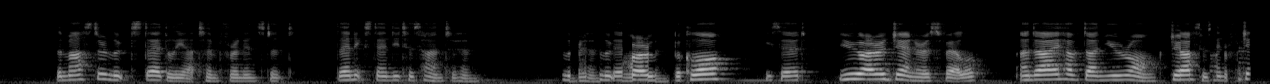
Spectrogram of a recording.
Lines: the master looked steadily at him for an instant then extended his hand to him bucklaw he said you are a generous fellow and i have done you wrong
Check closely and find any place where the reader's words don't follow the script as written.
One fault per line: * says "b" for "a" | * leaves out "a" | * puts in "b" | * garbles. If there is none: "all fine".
* garbles
* garbles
